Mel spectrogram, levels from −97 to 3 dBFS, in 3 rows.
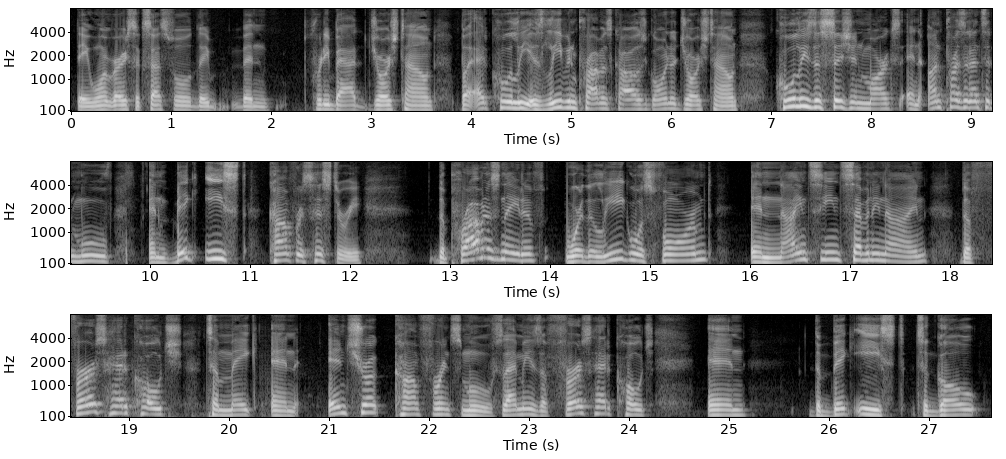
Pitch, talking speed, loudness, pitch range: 155 Hz, 135 wpm, -21 LUFS, 135-180 Hz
